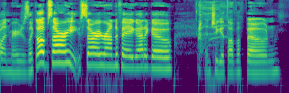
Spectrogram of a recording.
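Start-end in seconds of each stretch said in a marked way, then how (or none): 0.6-2.6 a higher, louder mock flustered brush-off; hurried goodbye. Mary Jo cutting off the caller, in a mock flustered rush.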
